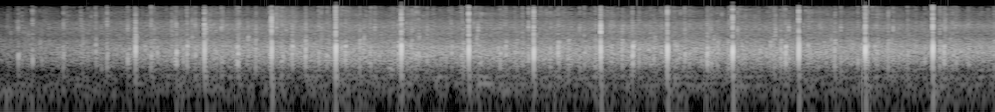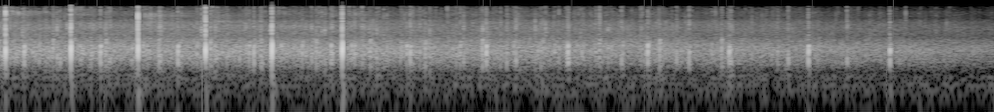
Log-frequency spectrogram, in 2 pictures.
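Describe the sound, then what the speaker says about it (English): Graduates at a university commencement ceremony applaud their faculty in a sustained round of clapping, with distinct sharp claps standing out over a dense, steady patter that thins slightly toward the end. "Graduates, please join me in a round of applause and recognition for the work and contributions of our faculty"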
